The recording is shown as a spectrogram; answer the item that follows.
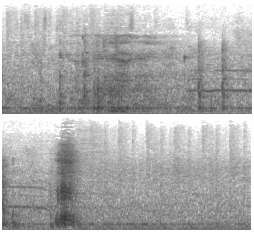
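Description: Soft background music, with a man's single short, sharp burst of breath about four seconds in as he reels from the heat of a habanero pepper.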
